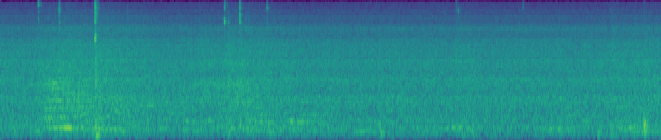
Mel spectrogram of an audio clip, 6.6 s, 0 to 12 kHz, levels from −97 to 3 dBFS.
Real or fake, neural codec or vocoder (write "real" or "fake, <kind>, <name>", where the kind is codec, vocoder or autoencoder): real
